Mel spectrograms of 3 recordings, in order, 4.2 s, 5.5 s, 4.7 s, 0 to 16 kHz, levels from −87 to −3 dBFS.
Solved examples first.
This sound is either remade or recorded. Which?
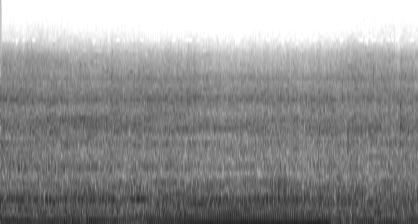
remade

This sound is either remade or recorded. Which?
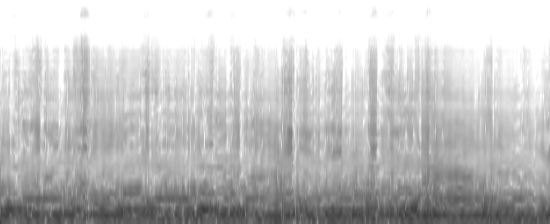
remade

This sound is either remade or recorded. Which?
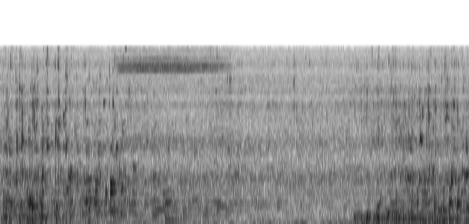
recorded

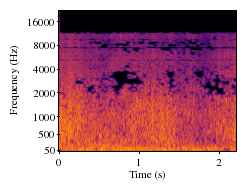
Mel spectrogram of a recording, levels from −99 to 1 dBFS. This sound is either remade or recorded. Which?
recorded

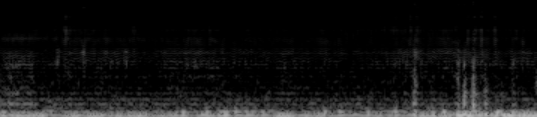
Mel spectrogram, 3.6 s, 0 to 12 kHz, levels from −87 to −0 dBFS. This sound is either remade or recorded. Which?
remade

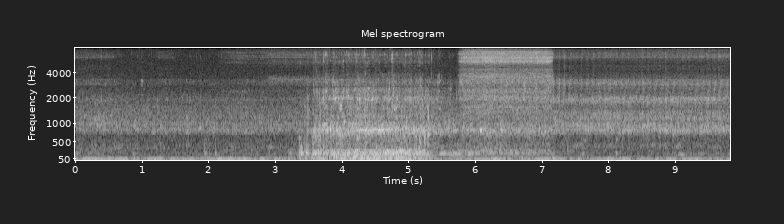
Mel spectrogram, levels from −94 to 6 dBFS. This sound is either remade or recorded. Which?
recorded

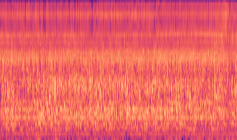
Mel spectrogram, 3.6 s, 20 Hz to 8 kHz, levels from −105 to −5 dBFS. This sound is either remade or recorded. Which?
remade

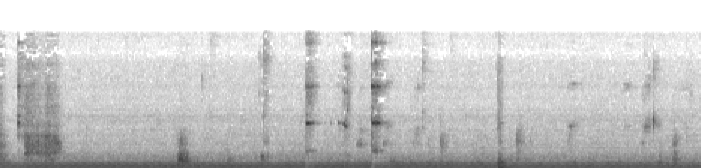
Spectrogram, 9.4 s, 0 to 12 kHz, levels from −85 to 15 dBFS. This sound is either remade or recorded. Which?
recorded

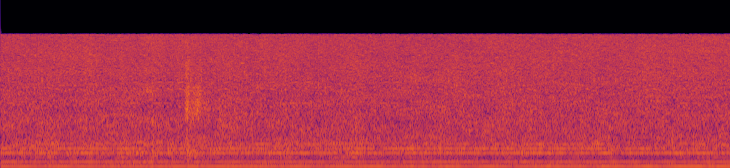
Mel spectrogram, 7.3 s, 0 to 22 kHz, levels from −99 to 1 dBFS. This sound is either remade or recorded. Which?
remade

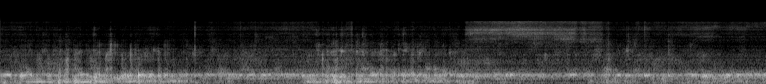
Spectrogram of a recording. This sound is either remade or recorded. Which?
remade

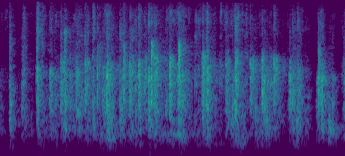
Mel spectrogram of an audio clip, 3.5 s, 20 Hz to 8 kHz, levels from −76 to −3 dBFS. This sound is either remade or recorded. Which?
recorded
